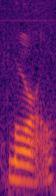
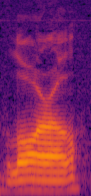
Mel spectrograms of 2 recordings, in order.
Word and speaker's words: Laurel: My name is Laurel. It rhymes with snorrel.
